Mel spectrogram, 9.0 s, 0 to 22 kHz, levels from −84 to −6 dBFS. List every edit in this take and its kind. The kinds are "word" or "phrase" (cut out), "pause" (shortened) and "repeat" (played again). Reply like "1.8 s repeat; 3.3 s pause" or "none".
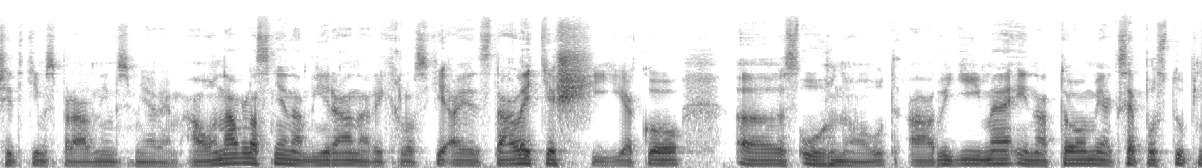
6.0 s word; 7.0 s word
